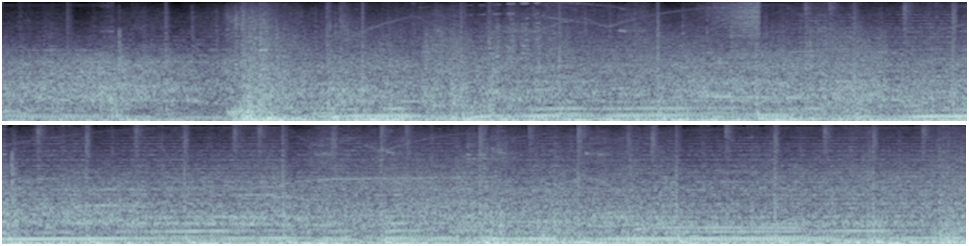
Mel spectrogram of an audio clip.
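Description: Rally car racing on dirt in The Crew Motorfest video game, a loud, continuous engine roar with shifting revs, tire squeal and skidding, plus a sharp impact-like burst near the start.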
